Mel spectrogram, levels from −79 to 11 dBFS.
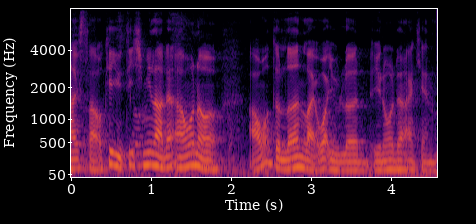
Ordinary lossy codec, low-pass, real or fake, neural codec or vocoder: none; none; real; none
